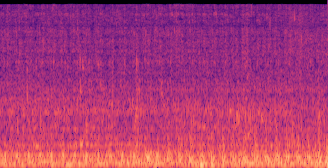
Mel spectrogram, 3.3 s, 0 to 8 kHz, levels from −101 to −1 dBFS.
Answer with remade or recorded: recorded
